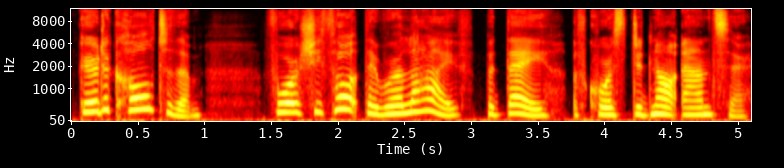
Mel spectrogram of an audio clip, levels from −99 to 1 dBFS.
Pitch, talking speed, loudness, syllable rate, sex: 245 Hz, 200 wpm, -18 LUFS, 5.5 syllables/s, female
